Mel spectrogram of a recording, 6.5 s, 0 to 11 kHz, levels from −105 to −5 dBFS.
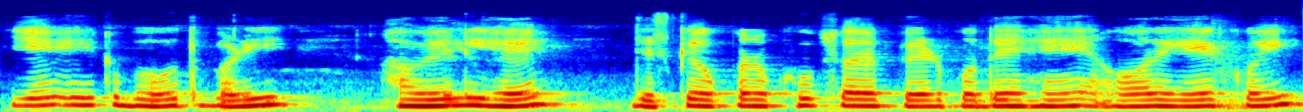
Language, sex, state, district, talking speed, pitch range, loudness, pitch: Hindi, female, Himachal Pradesh, Shimla, 140 wpm, 185-205 Hz, -13 LUFS, 190 Hz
